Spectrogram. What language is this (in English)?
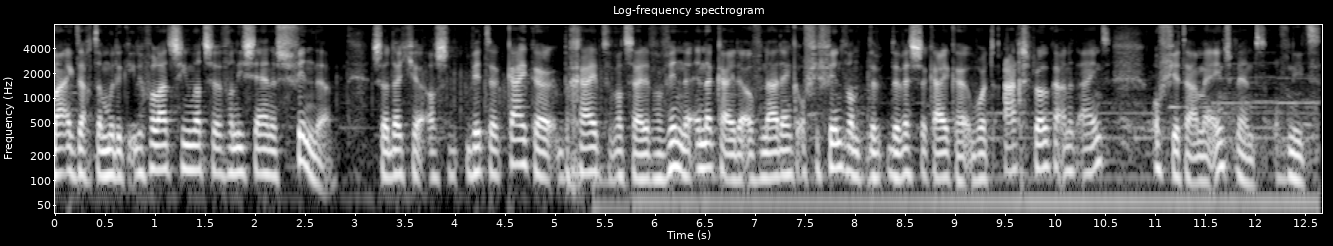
Dutch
